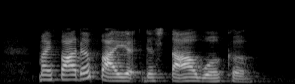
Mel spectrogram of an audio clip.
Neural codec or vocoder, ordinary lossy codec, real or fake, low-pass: vocoder, 44.1 kHz, 128 mel bands, Pupu-Vocoder; none; fake; 5.4 kHz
